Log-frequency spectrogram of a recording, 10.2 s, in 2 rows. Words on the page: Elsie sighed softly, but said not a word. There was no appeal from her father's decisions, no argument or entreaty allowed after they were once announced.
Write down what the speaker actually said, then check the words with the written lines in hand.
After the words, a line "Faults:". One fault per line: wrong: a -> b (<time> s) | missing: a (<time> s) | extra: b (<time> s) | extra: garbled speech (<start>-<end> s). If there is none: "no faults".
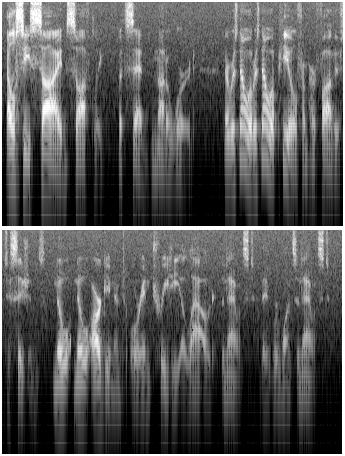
Elsie sighed softly, but said not a word. There was no was no appeal from her father's decisions, no no argument or entreaty allowed announced they were once announced.
Faults:
extra: was no (3.7 s)
extra: no (6.2 s)
wrong: after -> announced (8.4 s)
